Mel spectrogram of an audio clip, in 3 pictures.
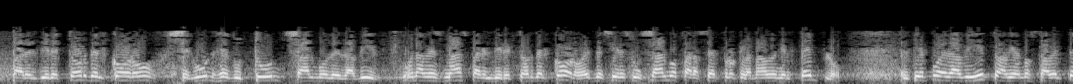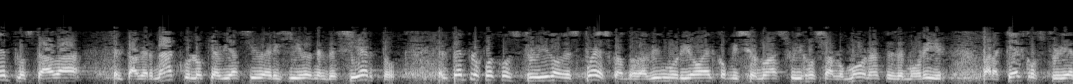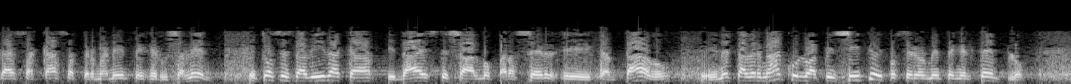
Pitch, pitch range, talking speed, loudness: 165 Hz, 150-190 Hz, 175 wpm, -10 LUFS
